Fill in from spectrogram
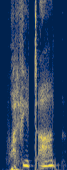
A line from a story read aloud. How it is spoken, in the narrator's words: whisper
